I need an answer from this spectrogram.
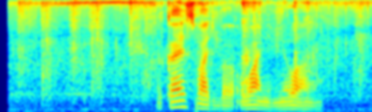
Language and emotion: Russian, neutral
